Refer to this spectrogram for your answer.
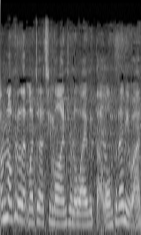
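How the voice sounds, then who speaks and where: A woman speaks with crowd noise in the background. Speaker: vlogger. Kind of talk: casual vlog chat. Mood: amused, suppressing laughter. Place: shop. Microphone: phone near.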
